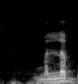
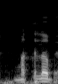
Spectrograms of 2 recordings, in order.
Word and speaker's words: मतलब: मतलब क्या है मतलब कुछ लोग ना इसे बोलते बोलते मलब बोल देते हैं क्या बोल देते हैं मलब बोलते हैं बट इसका जो सही उच्चारण है मतलब है ठीक है ना तो आपको मतलब बोलना है ना कि जबसे हो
